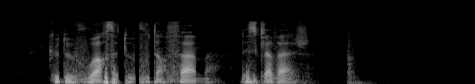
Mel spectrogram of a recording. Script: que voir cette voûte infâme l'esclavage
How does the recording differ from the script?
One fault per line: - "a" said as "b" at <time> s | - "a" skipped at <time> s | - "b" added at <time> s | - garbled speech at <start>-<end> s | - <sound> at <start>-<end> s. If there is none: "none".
- "de" added at 0.6 s
- dropout at 1.3-1.4 s
- thud at 3.5-3.8 s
